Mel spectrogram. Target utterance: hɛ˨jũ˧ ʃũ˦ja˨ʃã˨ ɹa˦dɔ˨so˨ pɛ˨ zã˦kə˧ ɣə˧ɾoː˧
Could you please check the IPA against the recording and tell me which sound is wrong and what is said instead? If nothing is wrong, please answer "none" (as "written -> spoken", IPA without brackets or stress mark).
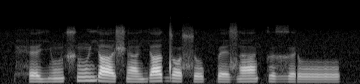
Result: ɹ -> j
